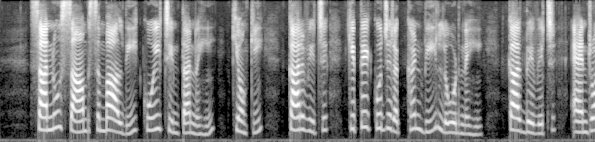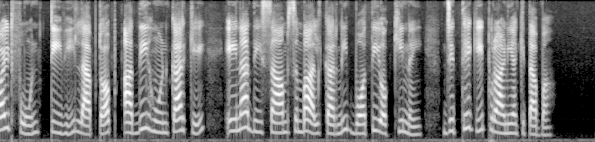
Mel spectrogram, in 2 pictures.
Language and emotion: Punjabi, neutral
